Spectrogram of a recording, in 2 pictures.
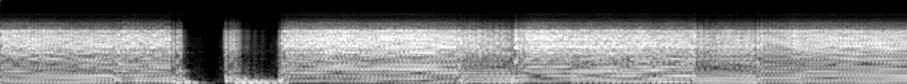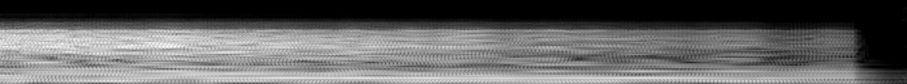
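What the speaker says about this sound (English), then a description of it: "It's a really useful fuzz sound for leads and for rhythm stuff." Cuvave fuzz pedal on an electric guitar with no buffering, giving a thick, saturated fuzz tone: a brief choppy stab, then a long sustained distorted chord ringing loud and dense for several seconds before fading out.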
